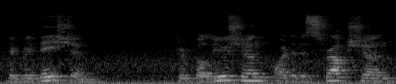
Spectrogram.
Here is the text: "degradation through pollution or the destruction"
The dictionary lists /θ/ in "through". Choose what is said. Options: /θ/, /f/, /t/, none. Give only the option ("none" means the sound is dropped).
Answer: /t/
